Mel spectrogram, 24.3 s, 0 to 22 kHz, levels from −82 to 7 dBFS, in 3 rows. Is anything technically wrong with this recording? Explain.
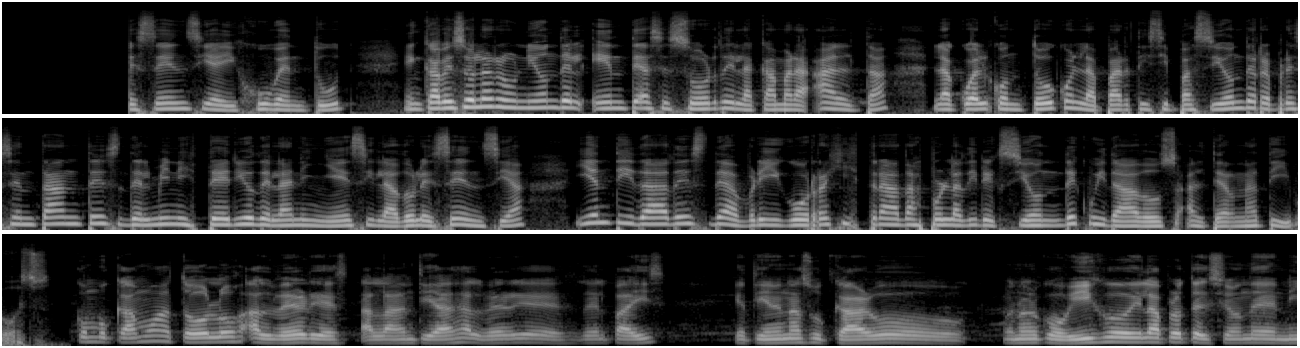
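Yes. A cut-off start runs from 0 to 0.79 s: the opening is digital silence, and then the audio begins abruptly at 0.79 s partway through a sound. This happens when capture or the stream starts late, after the sound has already begun, so its natural onset is missing. Instead of building from a quiet attack or fade-in, the signal jumps straight from nothing to full level, making the start sound chopped and truncated.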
